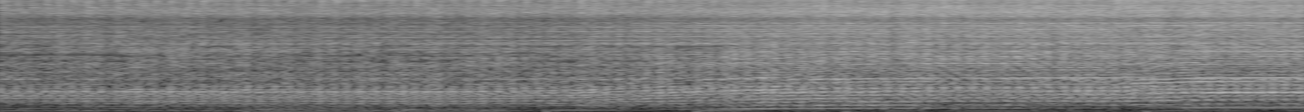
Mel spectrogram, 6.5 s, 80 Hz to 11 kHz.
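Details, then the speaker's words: Kawasaki Ninja 150 RR two-stroke with racing exhaust, after cleaning dirty carburettor nozzle that caused severe stutter: crisp buzz climbing smoothly from 1000 rpm idle to 5000 rpm, no stumbling or popping, not running lean; normal rev. "saya coba sampai RPM 5000 Harusnya sih mulus banget ditarik tuh Nah enak ya Nah ini enggak kekeringan cukup ya"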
